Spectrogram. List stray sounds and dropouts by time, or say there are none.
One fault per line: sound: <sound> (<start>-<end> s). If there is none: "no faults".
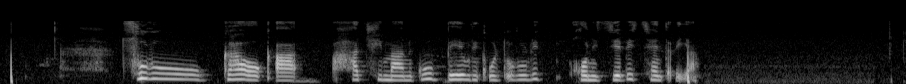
no faults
